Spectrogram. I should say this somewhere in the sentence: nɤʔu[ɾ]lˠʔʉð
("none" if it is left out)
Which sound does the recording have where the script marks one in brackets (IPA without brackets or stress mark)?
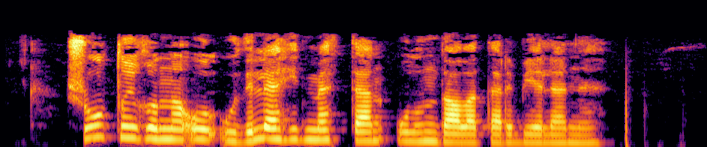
none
